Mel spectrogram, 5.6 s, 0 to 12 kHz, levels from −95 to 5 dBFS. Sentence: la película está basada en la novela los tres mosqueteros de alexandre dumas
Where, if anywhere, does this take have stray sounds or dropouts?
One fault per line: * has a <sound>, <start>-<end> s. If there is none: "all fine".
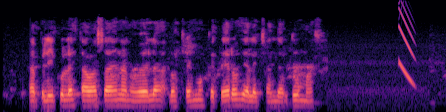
* has a chirp, 5.0-5.2 s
